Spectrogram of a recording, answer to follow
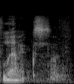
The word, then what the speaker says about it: Linux: Linus and I really don't care how people pronounce my name but Linux is always Linux as he said again Linux is always Linux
